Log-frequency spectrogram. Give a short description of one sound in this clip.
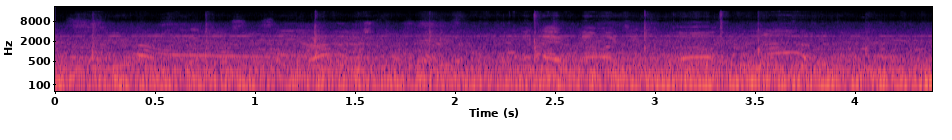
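Buses rumble by in traffic.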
